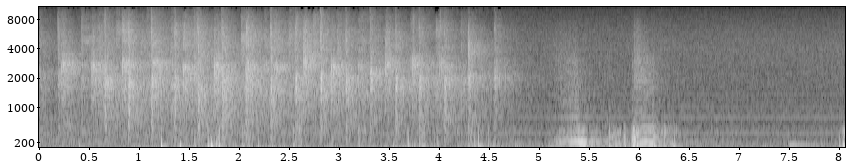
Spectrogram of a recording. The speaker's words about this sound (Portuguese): As palmas louva o Senhor nessa noite.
